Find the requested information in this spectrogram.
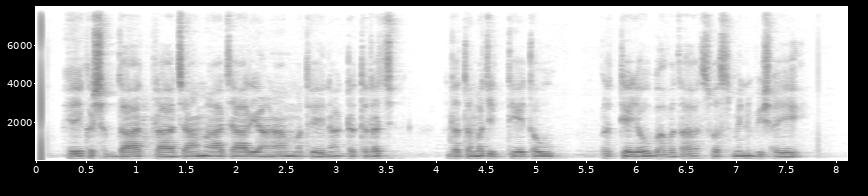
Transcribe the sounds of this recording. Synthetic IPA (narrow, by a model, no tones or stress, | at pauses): eːkɐʃɐb̚d̪aːt̪̚pɾaːt͡ʃaːmaːt͡ʃaːɾjaːɳaːmːɐt̪eːnɐɖɐt̪ɾɐt͡ʃ | ɖɐt̪ɐmɐt͡ʃit̪jeːt̪ɐw | pɾɐt̪jɐjɐwbʱɐʋɐt̪ɐɦɐ̆sʋɐsminʋiʃɐjeː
